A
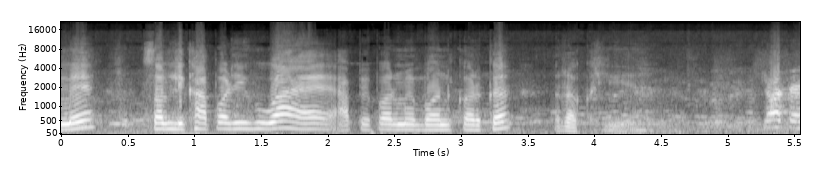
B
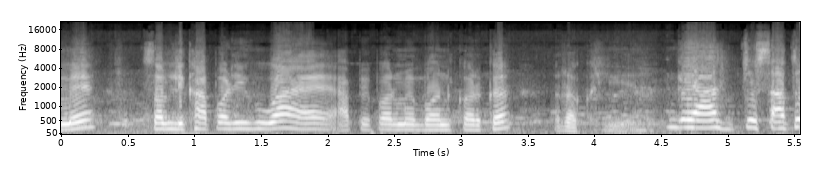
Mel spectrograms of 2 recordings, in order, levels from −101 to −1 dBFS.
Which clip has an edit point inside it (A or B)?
B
